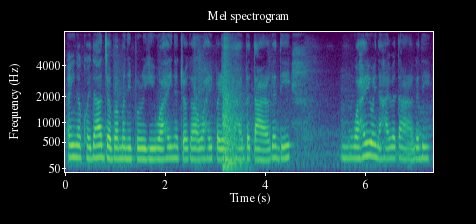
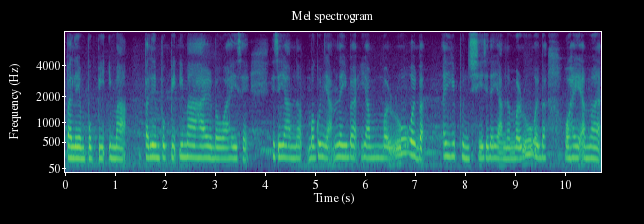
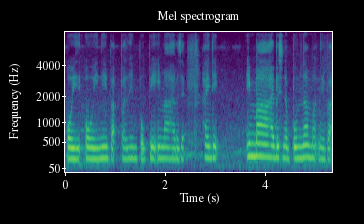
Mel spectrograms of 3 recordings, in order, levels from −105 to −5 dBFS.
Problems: background sounds at intervals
